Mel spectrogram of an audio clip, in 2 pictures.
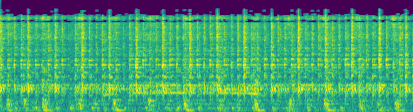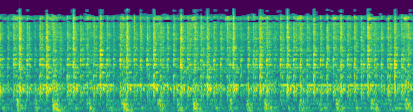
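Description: Traditional ritual drumming, fast, loud and dense, with strokes about four to five a second and a steady held higher tone over it.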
